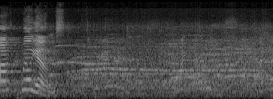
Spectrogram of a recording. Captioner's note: cheering and applauding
